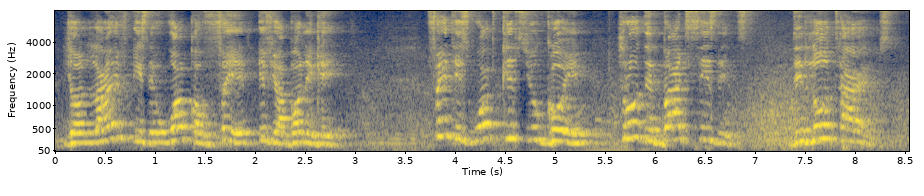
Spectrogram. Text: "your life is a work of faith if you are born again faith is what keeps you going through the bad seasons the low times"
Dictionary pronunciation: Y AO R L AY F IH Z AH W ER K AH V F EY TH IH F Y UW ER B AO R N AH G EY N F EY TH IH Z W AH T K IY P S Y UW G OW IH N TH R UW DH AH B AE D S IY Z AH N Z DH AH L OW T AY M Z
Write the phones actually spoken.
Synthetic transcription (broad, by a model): Y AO L AY F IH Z AH W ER K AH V F EY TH IH F Y UW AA B AO N AH G EY N F EY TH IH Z W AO T K IY P S Y UW G OW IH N TH R UW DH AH B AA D S IY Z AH N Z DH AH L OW T AY M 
